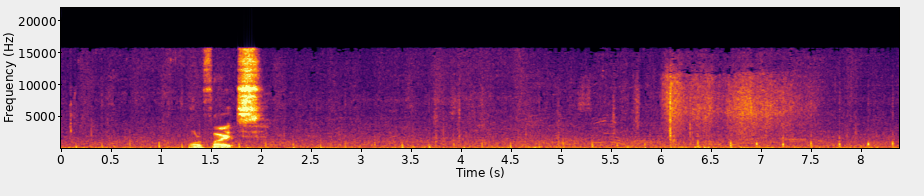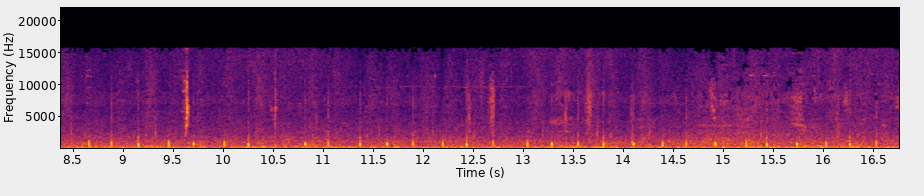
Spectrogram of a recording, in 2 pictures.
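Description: Footsteps patter quickly on pavement.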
